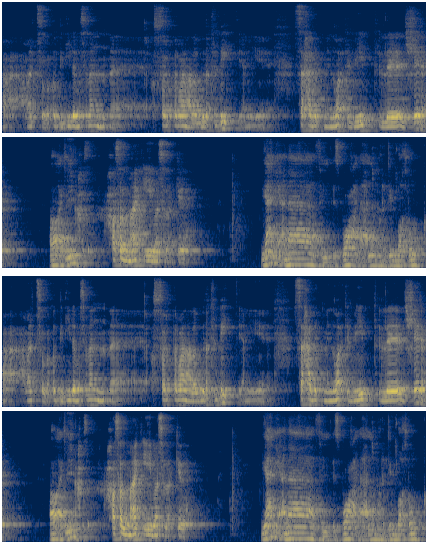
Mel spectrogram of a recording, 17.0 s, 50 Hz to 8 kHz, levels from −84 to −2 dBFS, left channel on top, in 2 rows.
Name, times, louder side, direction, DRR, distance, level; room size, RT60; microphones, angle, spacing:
voice 1, 0.0-8.6 9.6-10.1 10.4-12.3, right 1 dB, 70° right, 5 dB, 0.8 m, -27 dB
voice 2, 9.4-10.0 13.7-16.8, right 1 dB, 30° right, 2 dB, 1.6 m, -27 dB
9.7 x 6.6 x 6.0 m, 1.1 s
head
